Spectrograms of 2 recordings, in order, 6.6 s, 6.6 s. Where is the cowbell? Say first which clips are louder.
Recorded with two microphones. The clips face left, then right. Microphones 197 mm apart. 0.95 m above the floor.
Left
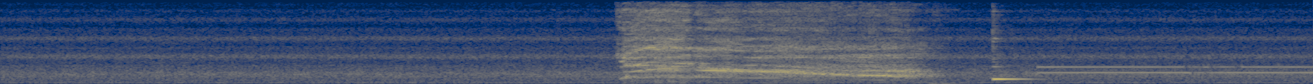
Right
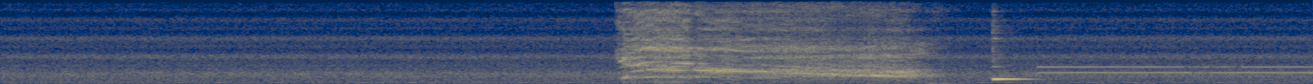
Right 4 dB; 20° right (ahead or behind), 0.6 m.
